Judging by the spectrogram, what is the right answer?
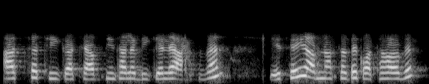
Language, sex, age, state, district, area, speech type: Bengali, female, 45-60, West Bengal, Jalpaiguri, rural, conversation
